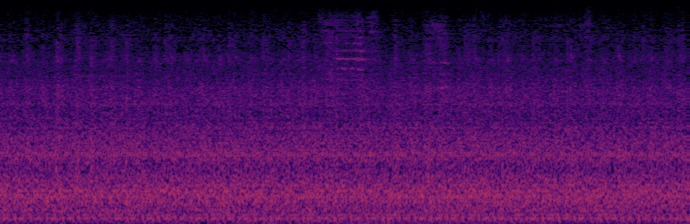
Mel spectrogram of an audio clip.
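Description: A diesel train engine rumbles steadily as the train slowly pulls away.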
